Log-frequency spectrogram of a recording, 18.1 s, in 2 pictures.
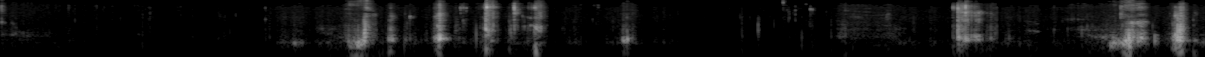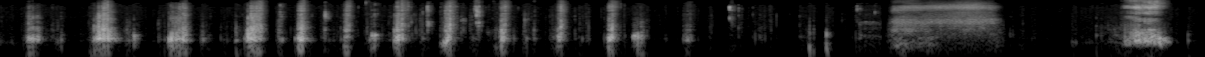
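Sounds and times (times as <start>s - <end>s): crunchy chewing: 2.6s - 4.1s, 8.4s - 14.9s.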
